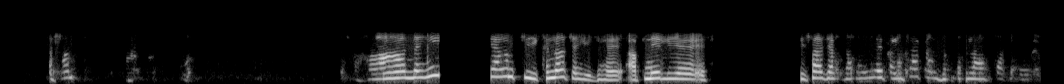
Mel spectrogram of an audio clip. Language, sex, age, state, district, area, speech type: Hindi, female, 60+, Uttar Pradesh, Lucknow, rural, conversation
